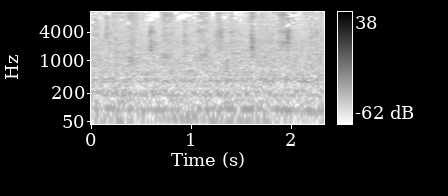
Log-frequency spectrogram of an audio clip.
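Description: Faint, irregular small crackles and ticks as a crisp fried wheat-flour sweet is bent and broken apart by hand, over a low steady hum.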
